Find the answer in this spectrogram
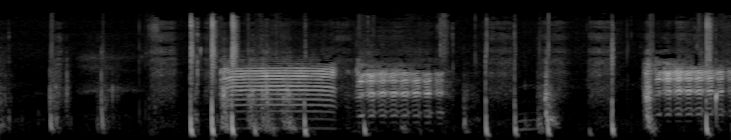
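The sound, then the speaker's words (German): A goat in a video game bleats three times in wavering, nasal cries, interspersed with sharp clicking taps and short thumps, with no talking. “Aber dafür wirst du bezahlen, du Ziege.”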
